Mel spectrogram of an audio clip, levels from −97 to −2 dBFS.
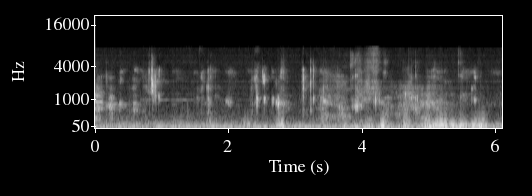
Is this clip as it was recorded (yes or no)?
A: no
